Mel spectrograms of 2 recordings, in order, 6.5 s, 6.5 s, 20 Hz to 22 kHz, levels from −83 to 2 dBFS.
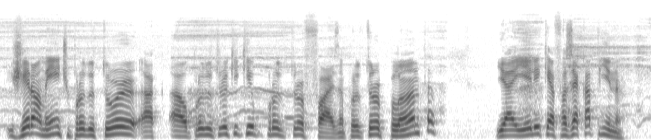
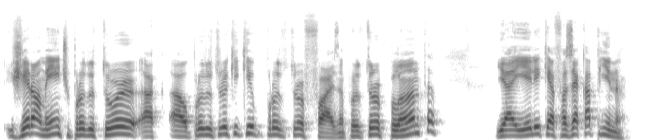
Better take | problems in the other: second | hiss; noticeable; throughout; 20 dB below the speech

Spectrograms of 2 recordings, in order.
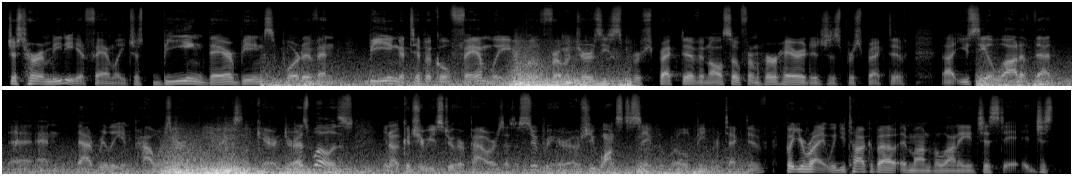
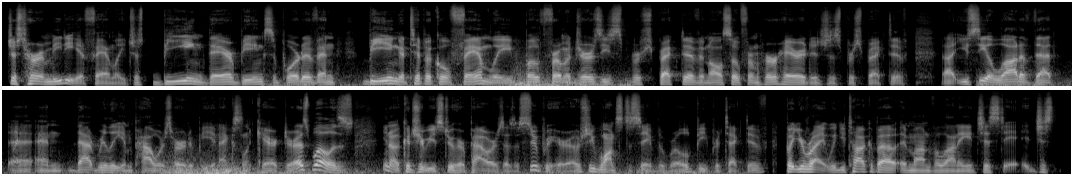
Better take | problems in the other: second | wind noise on the microphone; heavy; from 2.5 to 6.5 s and from 9.5 to 18 s; 1 dB below the speech; occasional gusts in the second

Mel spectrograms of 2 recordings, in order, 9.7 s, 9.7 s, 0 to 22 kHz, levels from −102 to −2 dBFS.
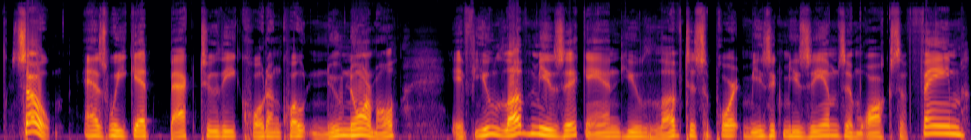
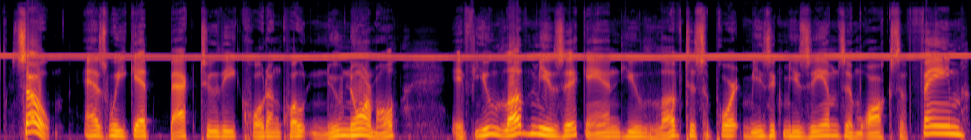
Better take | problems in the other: first | high-pitched whine; noticeable; throughout; 4 kHz, 10 dB below the speech

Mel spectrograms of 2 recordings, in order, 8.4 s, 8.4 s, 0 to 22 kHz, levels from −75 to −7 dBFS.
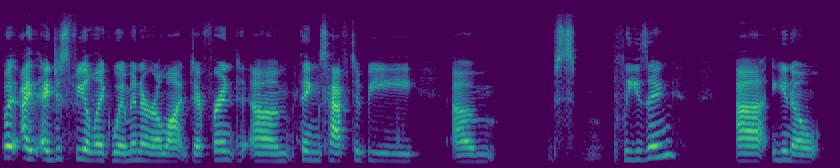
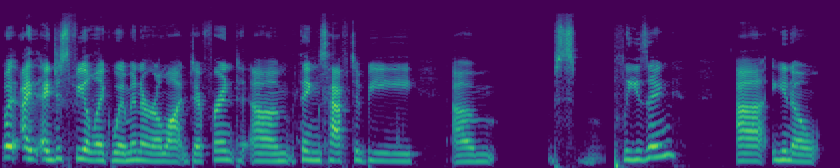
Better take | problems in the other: second | thin; very; fading below 350 Hz

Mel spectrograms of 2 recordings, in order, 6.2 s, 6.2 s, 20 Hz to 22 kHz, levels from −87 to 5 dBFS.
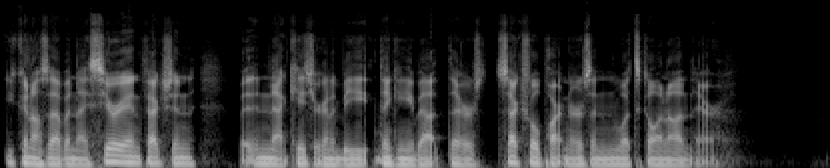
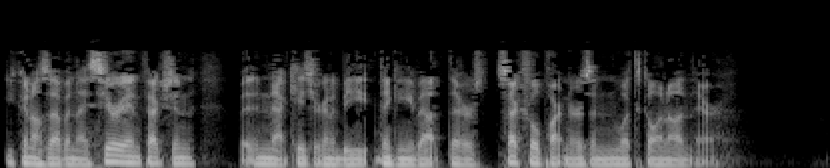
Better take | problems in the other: first | garbled, watery; slightly; nothing above 6 kHz

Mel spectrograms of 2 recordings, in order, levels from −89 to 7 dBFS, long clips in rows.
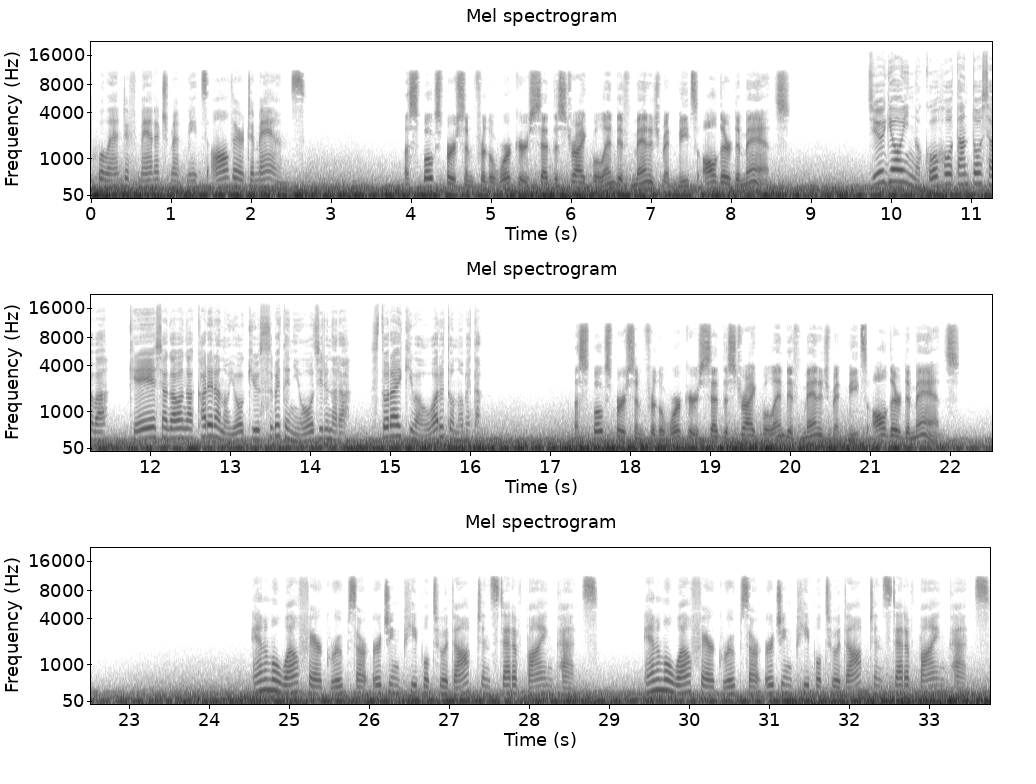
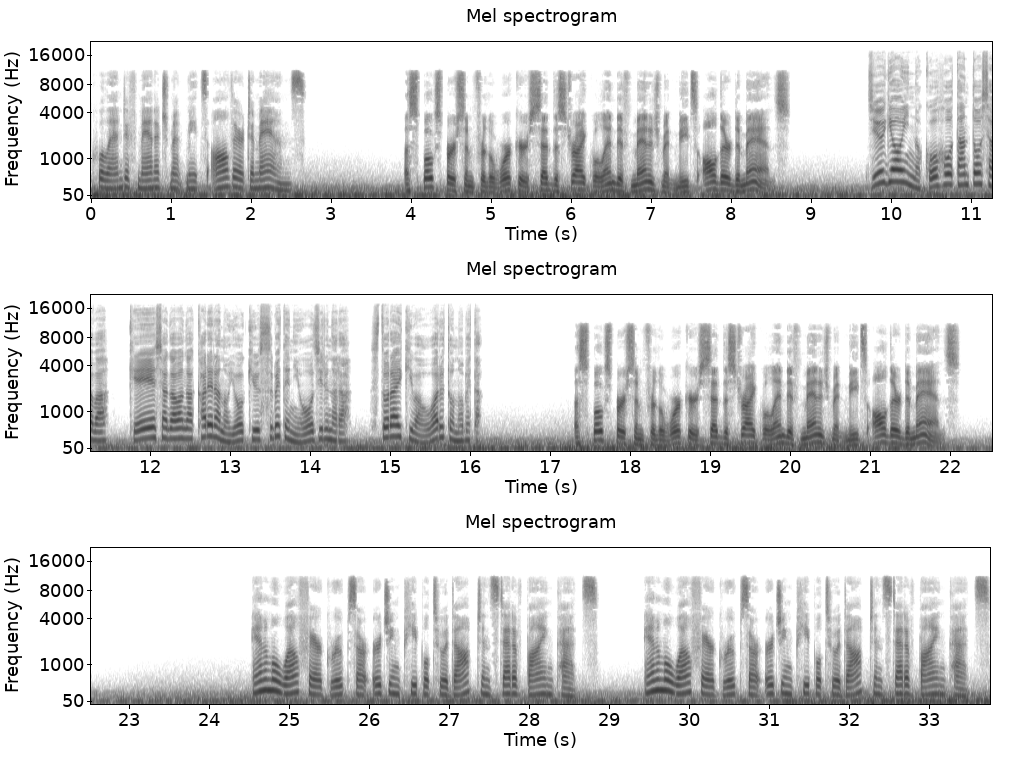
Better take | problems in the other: second | low rumble; loud; throughout; 7 dB below the speech; faint in the second

